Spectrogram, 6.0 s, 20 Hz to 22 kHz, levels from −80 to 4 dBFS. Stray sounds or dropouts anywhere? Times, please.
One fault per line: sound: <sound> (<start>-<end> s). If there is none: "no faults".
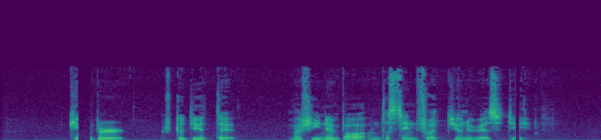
sound: dropout (0.8-0.9 s)
sound: dropout (5.1-5.2 s)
